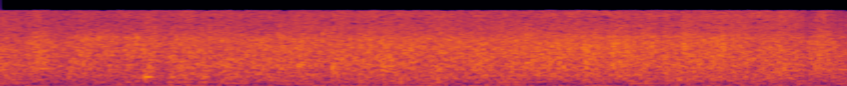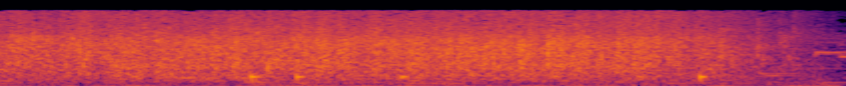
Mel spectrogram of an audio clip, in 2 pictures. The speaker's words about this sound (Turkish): Kocaman bir alkış gelsin mi? Hababam sınıfına ve Menekşe Gülay ablama.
